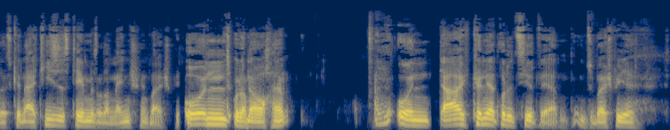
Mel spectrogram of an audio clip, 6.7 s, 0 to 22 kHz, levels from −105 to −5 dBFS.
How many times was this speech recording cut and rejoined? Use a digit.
5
